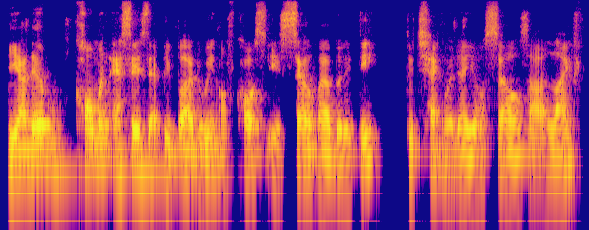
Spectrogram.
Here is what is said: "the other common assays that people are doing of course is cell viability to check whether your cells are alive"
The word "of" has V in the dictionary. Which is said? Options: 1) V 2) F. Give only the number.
2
